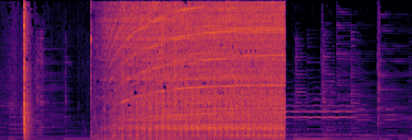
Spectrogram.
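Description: Electric stand mixer's motor running with its wire beaters churning thin cake batter, for about three seconds before it cuts off suddenly, after a single click about half a second in. This is the low-speed beat that blends the milk and oil into the whipped eggs and sugar. Soft background music underneath.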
